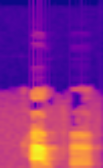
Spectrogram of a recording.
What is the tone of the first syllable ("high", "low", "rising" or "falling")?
falling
